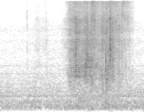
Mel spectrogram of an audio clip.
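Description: Nylon paracord strands being pulled through a gun-sling swivel: a brief scratchy slide of cord on cord and swivel, lasting about a second, starting about a second in.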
